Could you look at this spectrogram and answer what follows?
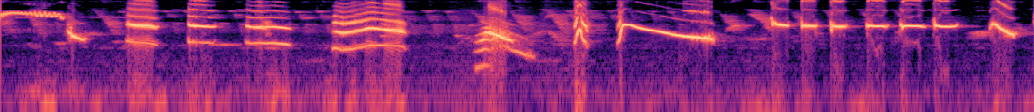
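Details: Asian pied starling singing vigorously in a varied gacor style rich in mimicked phrases, used as a lure for training caged birds: clear descending whistles, squeaky rising notes and short buzzy bursts in quick succession.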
